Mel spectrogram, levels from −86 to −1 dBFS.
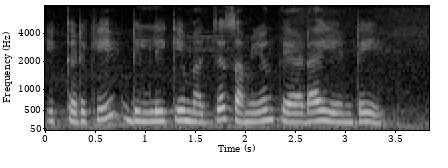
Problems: none marked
